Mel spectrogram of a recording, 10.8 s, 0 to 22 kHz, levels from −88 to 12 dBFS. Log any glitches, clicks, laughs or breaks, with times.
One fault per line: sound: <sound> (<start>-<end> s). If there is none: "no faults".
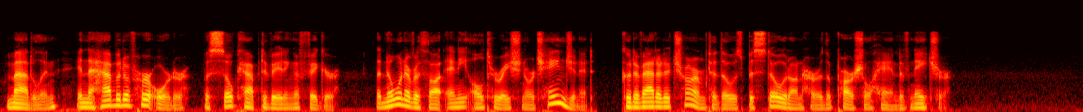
no faults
